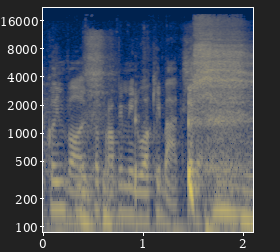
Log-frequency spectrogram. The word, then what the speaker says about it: Bucks: E, ehm, a proposito di BUCS, che si pronuncia Bucks, sì, anche perché Bucks si scrive in maniera diversa.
